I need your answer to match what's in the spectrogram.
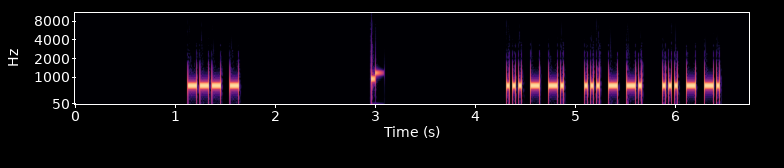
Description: Morse code, heard as a keyed tone, about 40 wpm, 700 Hz. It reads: OT STN STN STN
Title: Abbreviations Repeated 3x - 40wpm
